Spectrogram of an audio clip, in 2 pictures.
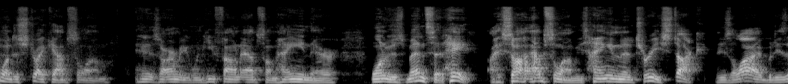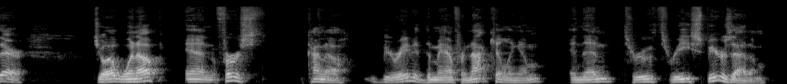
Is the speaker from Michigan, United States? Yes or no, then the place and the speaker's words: yes; West Michigan, United States; I grew up in West Michigan, so I grew up around Christianity completely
